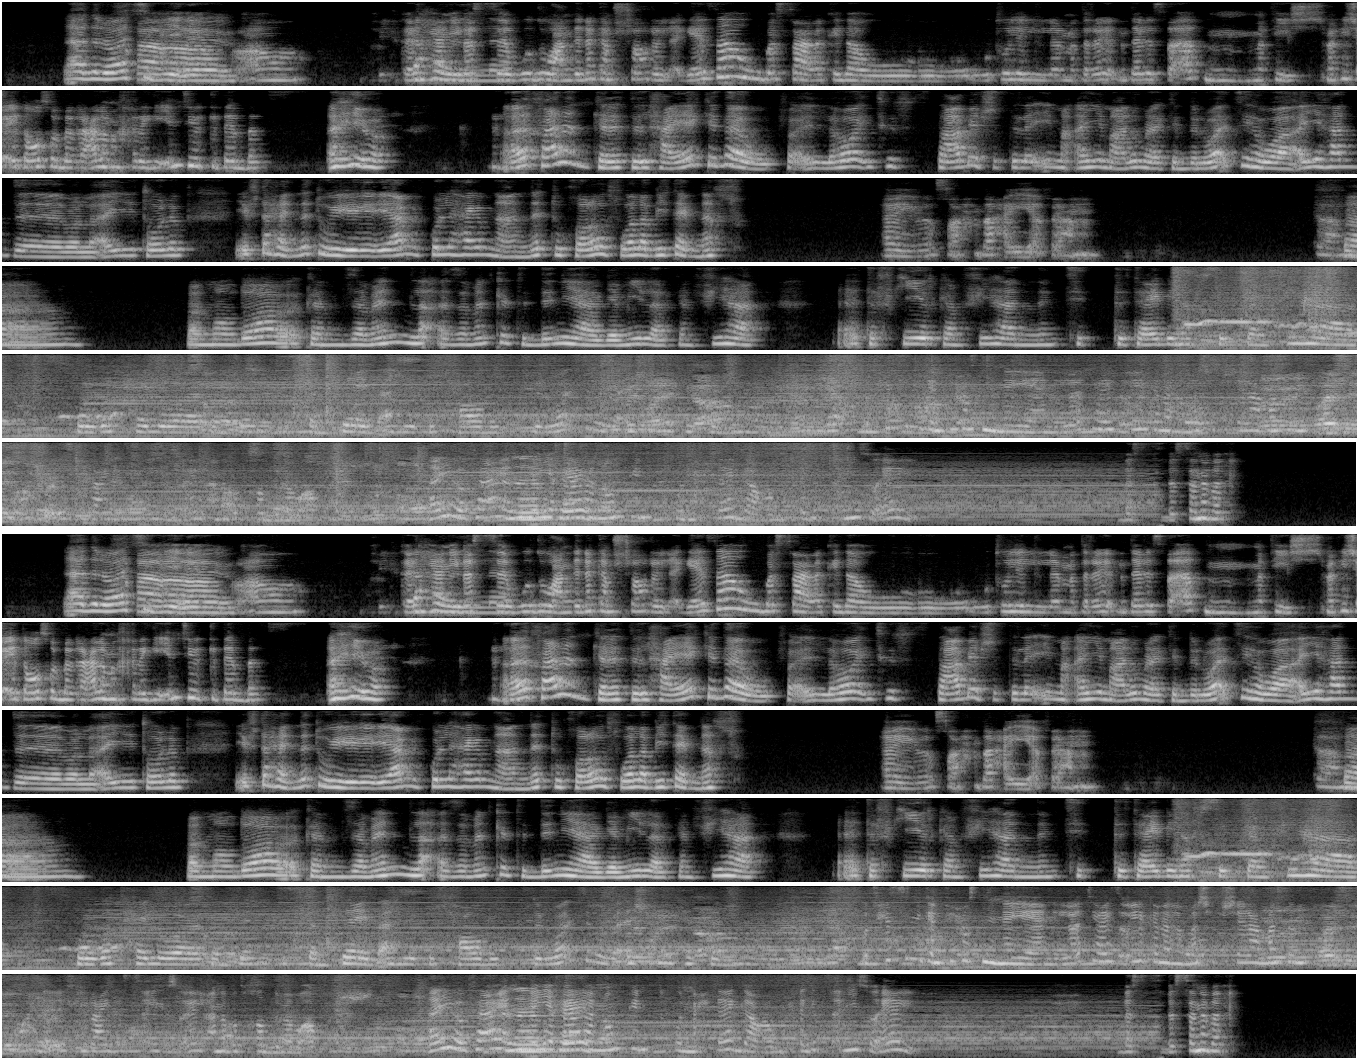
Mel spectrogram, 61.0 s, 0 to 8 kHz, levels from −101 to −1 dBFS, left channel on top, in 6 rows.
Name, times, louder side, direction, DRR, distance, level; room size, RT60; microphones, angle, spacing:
voice 1, 0.5-1.8 3.1-3.8 12.6-13.1 13.9-16.9 17.2-21.7 22.1-25.8 30.4-31.1 31.9-36.2 36.8-40.7 41.2-46.2 54.0-55.2, right 2 dB, 35° right, 0.4 m, -29 dB
voice 2, 1.0-2.3 3.0-12.1 13.8-14.1 26.9-28.5 30.2-30.6 47.1-50.5 50.9-53.6 54.4-57.7 58.7-58.9 59.2-60.1, right 2 dB, 70° right, 0.7 m, -32 dB
sound 1, 39.3-57.2, left 3 dB, 85° left, 0.7 m, -35 dB
sound 2, 41.2-59.5, equal, 50° left, 1.4 m, -41 dB
2.9 x 2.4 x 2.7 m
head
